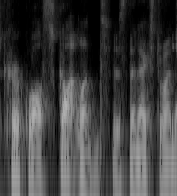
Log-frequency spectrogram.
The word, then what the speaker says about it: Kirkwall: I know how to say this one it's kirkwall Scotland is the next one so how did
